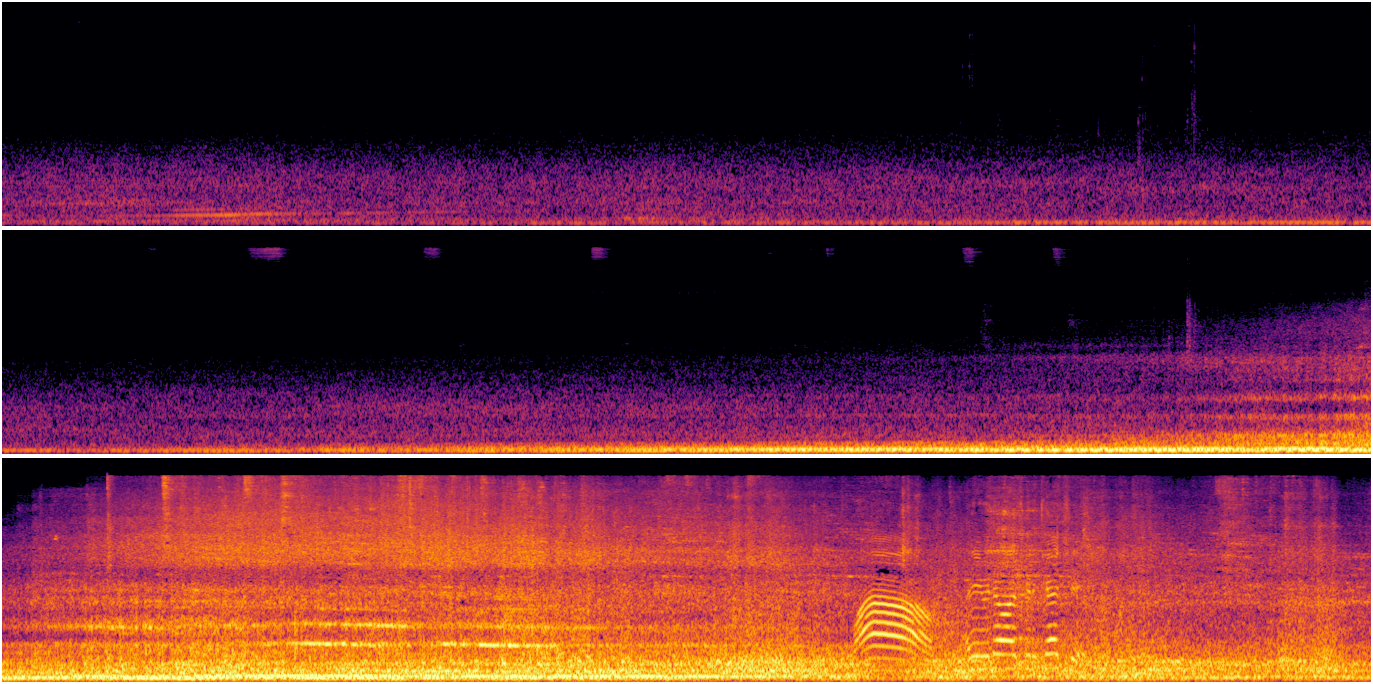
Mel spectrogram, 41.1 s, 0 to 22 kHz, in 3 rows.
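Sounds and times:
diesel locomotive engine rumble: 4.6s - 41.0s
train wheels on rails: 16.1s - 41.0s
high wheel squeal: 27.2s - 36.2s.

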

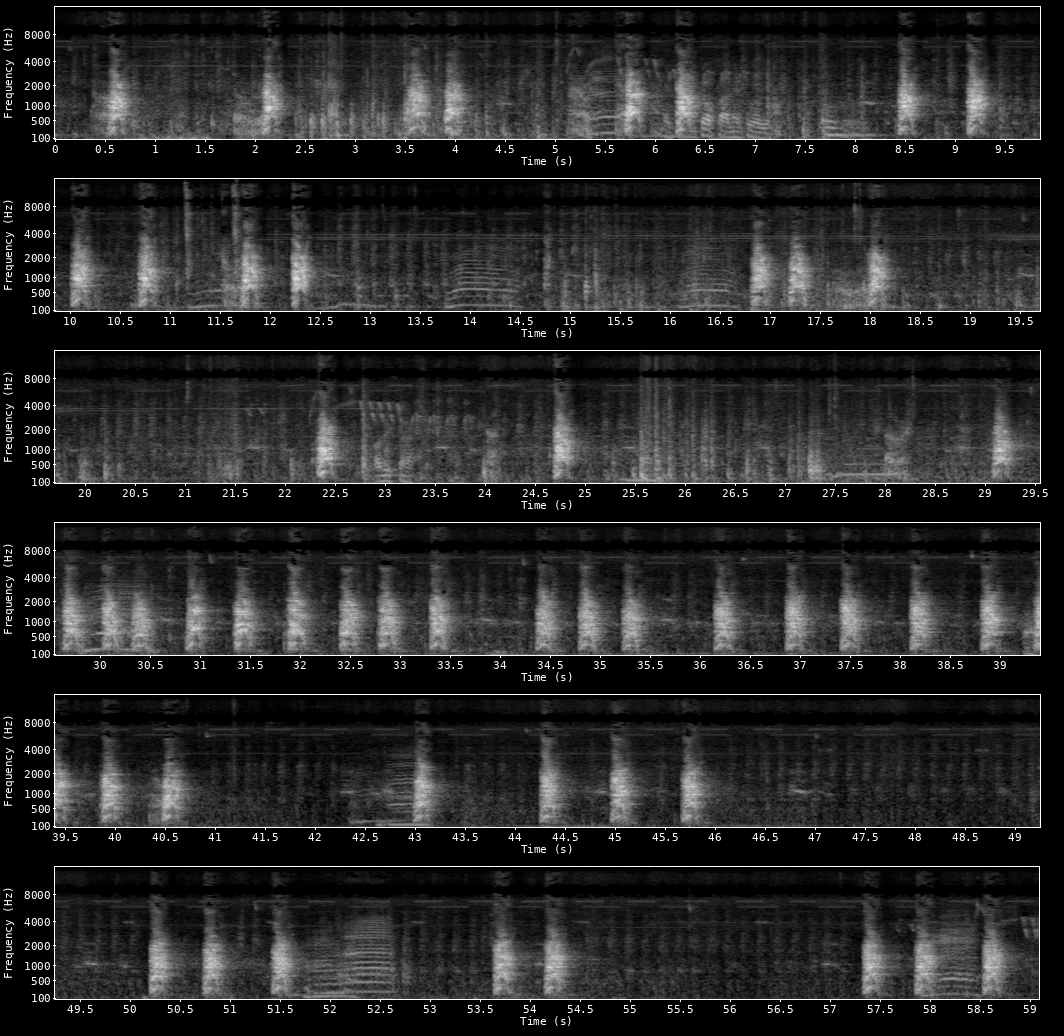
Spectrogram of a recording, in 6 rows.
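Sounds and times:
dog barking: 0.5s - 0.9s, 2.0s - 2.4s, 3.5s - 4.2s, 5.3s - 6.7s, 8.4s - 12.6s, 16.8s - 18.4s, 22.3s - 22.7s, 24.7s - 25.0s, 29.1s - 33.6s, 34.4s - 35.6s, 36.2s - 40.8s, 43.0s - 43.4s, 44.3s - 46.1s, 50.2s - 51.9s, 53.6s - 54.6s, 57.0s - 58.9s.

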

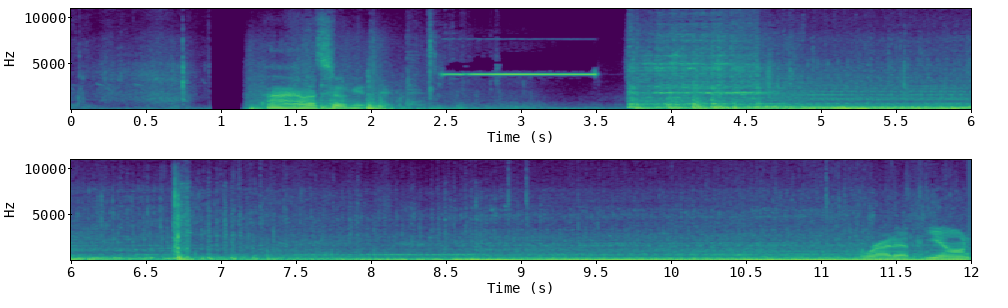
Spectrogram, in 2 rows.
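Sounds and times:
high electronic beep: 2.5s - 3.6s.

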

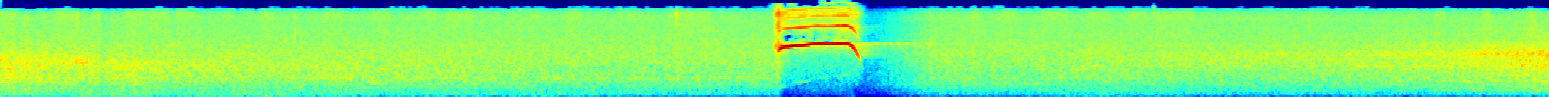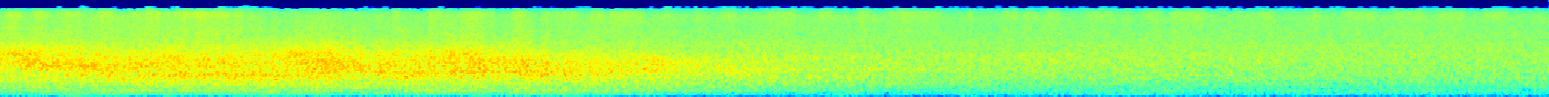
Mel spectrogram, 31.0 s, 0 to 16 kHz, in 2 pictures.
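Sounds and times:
steady rushing noise: 0.0s - 30.9s
high whistle: 7.7s - 9.2s.

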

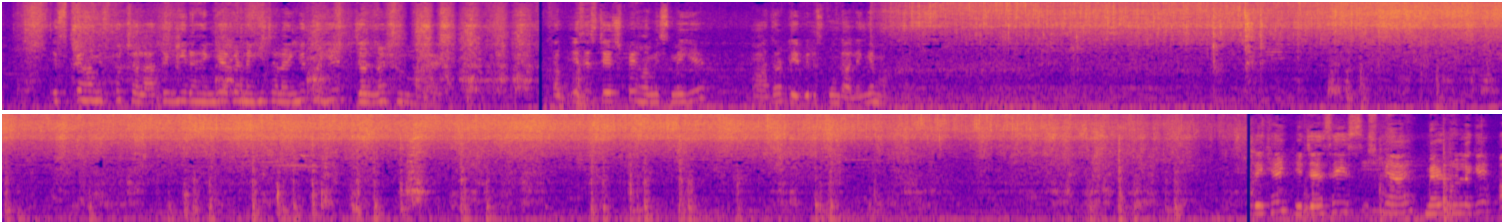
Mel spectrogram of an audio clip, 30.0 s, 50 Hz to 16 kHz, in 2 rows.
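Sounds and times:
steady sizzle: 0.0s - 3.2s, 8.8s - 27.6s
wooden spatula scraping a pan: 0.0s - 5.4s, 12.6s - 27.6s.

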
